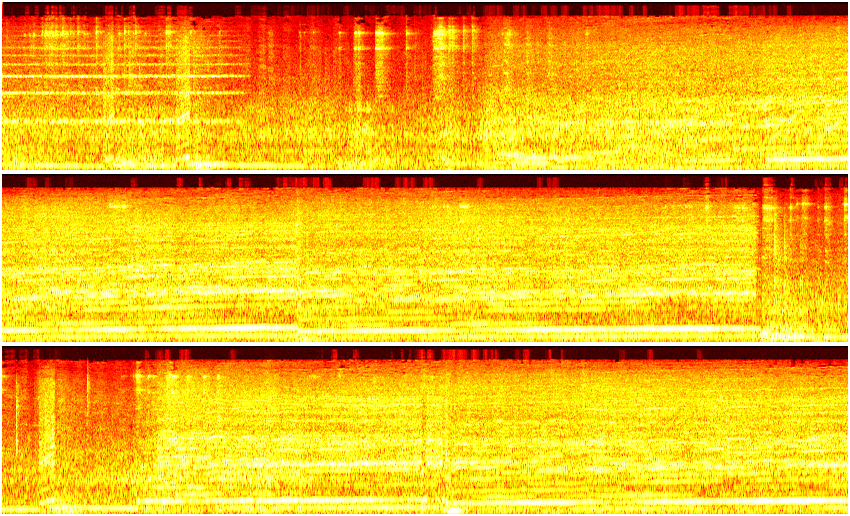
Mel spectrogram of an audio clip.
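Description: Race car engine in the iRacing sim on hot laps around Summit Point, loud and close, revving through gears with rising pitch sweeps, brief drops at shifts and lifts, steady and continuous.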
